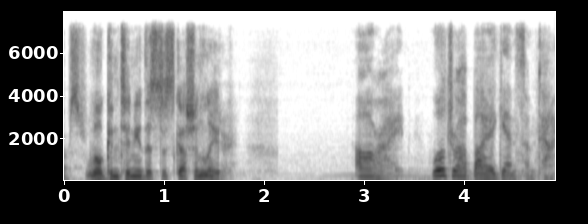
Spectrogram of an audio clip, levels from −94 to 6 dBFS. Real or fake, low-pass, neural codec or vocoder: fake; 7.2 kHz; vocoder, 44.1 kHz, 128 mel bands, Pupu-Vocoder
